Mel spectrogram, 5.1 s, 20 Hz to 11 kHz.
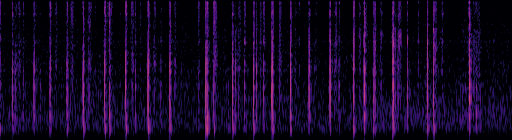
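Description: Long nails tap the top of a round body lotion jar's printed metal lid in an irregular, quick series of 26 light taps. Each tap is a sharp, dry, bright click with a mid-high tone and almost no ring, with a few louder taps near the end.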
